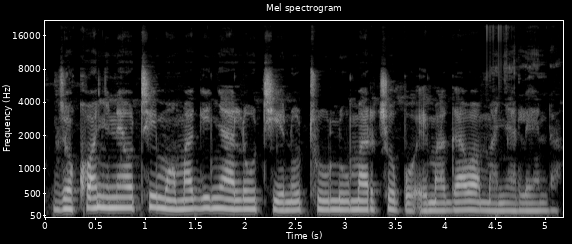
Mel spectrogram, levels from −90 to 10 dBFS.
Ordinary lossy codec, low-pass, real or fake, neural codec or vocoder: none; 19.8 kHz; real; none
